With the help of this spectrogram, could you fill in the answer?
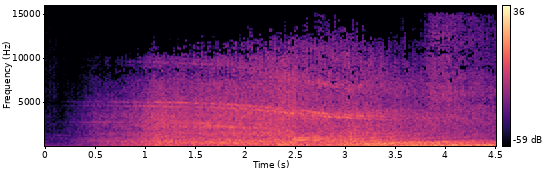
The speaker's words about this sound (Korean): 비행기 소리 한번 다시 들을까요?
